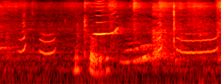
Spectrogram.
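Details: A three-year-old pet female ring-necked parakeet speaks the word "Mitho". Nasal, speech-like syllables with gliding tones rise and fall over three seconds, mixed with a few harsher broadband bursts, in a quiet indoor room.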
